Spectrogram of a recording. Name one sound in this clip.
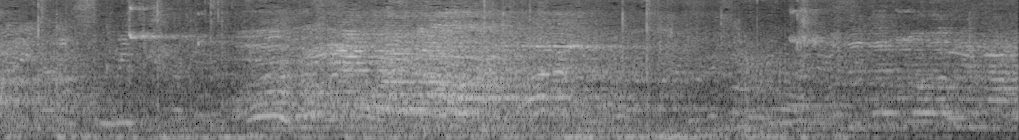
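Children shout and call out in a large echoing hall.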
